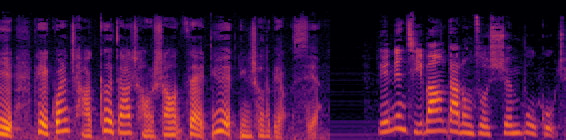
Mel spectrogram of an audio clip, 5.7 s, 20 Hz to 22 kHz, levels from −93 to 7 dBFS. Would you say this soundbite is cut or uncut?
cut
